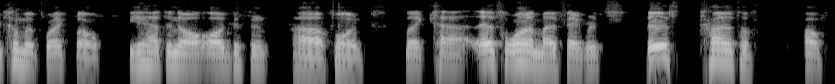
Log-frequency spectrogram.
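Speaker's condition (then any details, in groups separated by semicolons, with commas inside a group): Cerebral palsy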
